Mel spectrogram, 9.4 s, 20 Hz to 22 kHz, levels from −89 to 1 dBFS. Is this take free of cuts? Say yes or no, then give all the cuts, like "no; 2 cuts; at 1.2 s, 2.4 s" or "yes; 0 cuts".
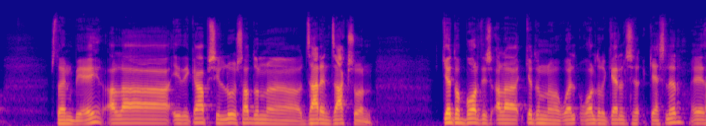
yes; 0 cuts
